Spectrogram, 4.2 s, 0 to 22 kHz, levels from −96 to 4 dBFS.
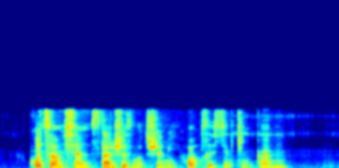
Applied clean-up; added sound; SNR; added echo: neural separator model SepFormer DNS4.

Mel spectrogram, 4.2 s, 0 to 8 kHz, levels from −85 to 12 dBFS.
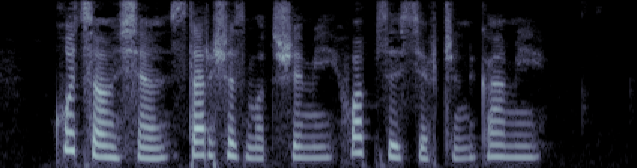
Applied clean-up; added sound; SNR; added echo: none; none; none; none.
